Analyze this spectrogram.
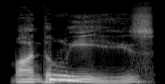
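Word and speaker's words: Mondelēz: m o nde l and then they have the accent over the e or not accent but the you know the the mark over the E so you know it's a long e mandes lez mandes they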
